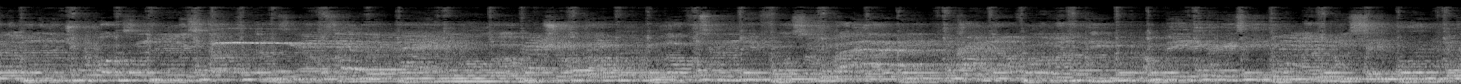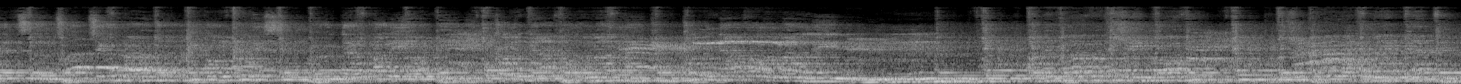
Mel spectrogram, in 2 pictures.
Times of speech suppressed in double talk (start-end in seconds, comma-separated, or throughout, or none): none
